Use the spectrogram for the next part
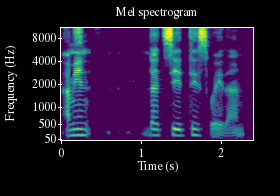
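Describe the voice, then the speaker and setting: A woman with a creaky voice giving an ASMR tarot reading in a hesitant, rambling, casual way, often trailing off. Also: on the low side, sing-song, a little slow, warm tone, no room sound. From Sweden. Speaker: tarot reader, ASMR creator.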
